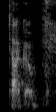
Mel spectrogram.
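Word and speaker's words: Taako: taco which is awesome it's spelled ta AKO but still taco so it's great i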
